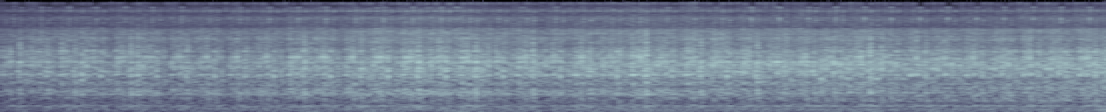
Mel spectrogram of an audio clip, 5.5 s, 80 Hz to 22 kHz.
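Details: 2016 Toyota Corolla petrol engine at idle, engine assembly already replaced: fast ticking knock about three to four a second, steady and worsening since yesterday; wiring and connectors checked fine, ECU replacement planned; source unconfirmed.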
